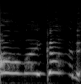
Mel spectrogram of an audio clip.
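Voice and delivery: mock, very high yelled outburst. Recounting watching the show with friends, the speaker re-enacts their own yelling. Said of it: "And I was yelling".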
